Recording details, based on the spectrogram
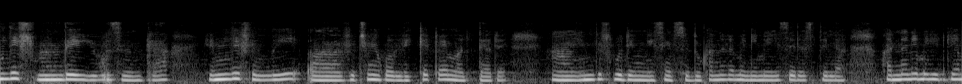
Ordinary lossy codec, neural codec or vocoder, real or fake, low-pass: none; codec, 16 kHz, 1.1 kbps, Voila-Tokenizer; fake; none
